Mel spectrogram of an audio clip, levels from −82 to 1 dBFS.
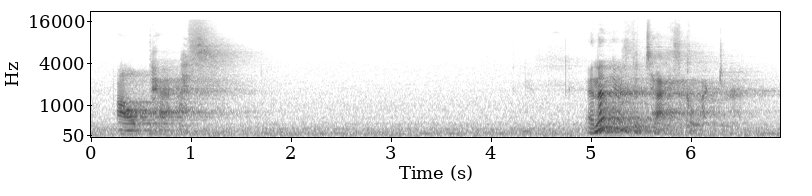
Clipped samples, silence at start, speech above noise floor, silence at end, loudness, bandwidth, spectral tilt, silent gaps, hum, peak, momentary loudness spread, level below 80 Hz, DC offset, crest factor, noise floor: under 0.1%; 0 s; 22 dB; 0 s; -28 LUFS; 17 kHz; -4.5 dB/octave; none; none; -6 dBFS; 26 LU; -58 dBFS; under 0.1%; 26 dB; -50 dBFS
